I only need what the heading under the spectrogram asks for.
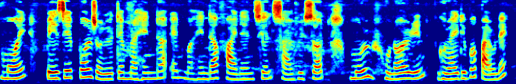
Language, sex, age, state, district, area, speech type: Assamese, female, 18-30, Assam, Dibrugarh, rural, read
